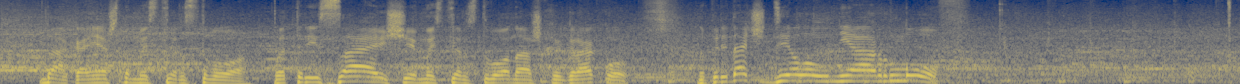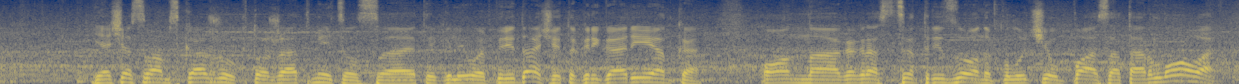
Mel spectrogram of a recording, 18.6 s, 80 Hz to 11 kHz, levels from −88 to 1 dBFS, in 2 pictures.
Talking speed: 110 wpm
